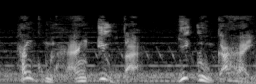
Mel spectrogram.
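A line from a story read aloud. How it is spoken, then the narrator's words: Shouting. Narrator (Vietnamese): Tân Quốc Lương quát lên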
